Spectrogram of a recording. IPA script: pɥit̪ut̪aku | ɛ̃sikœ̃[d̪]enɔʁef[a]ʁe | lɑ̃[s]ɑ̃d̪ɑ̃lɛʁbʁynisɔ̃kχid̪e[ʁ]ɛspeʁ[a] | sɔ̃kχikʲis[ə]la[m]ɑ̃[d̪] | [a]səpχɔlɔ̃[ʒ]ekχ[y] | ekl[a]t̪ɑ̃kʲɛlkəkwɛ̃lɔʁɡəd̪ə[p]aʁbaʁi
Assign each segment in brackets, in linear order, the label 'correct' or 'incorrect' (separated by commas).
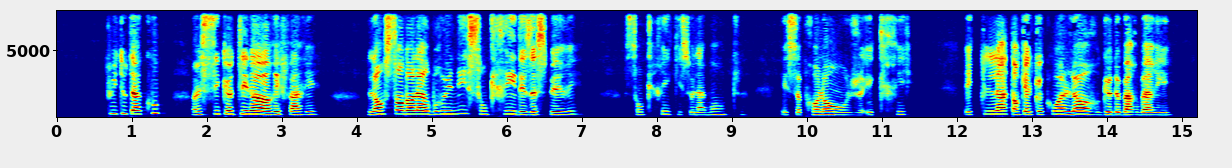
incorrect, correct, correct, incorrect, incorrect, correct, correct, incorrect, incorrect, correct, incorrect, correct, incorrect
